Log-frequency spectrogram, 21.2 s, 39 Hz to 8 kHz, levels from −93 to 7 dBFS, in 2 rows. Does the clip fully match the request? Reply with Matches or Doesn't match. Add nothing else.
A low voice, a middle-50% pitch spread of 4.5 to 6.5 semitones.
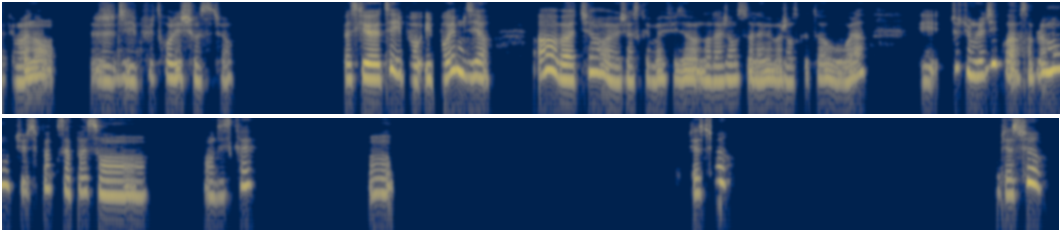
Doesn't match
